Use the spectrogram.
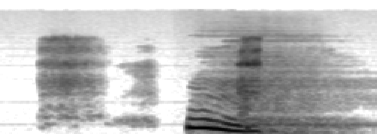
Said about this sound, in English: That feels so lovely. I have another nice deep breath into that.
